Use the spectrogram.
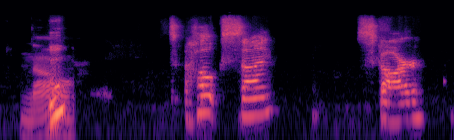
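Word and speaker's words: Skaar: no hulk son scar it's pronounced as k-a-a-r it's got r i was gonna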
